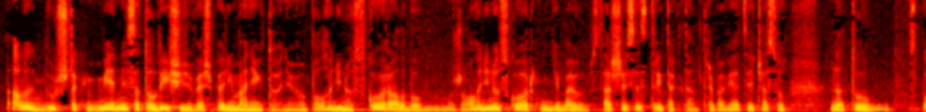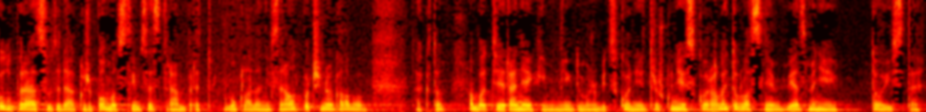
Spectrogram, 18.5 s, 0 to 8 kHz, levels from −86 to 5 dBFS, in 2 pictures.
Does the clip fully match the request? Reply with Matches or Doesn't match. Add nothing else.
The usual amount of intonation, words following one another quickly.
Doesn't match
